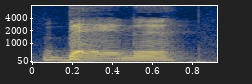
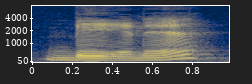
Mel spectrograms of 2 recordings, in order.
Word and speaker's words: bene: alcune parti della Sicilia, in realtà la E è aperta e quindi dicono bene, bene. Non so se riesci a sentire la differenza. Io dico bene, bene, loro dicono bene, bene, bene, bene, bene.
